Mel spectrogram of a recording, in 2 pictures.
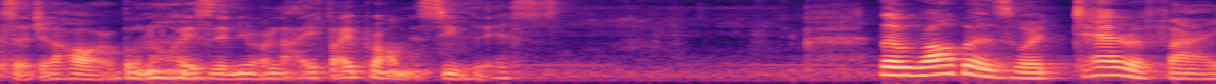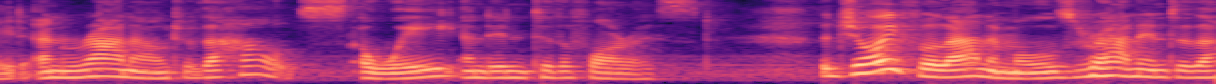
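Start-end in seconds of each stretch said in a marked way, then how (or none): none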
